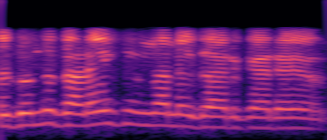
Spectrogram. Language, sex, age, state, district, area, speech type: Tamil, male, 30-45, Tamil Nadu, Ariyalur, rural, conversation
